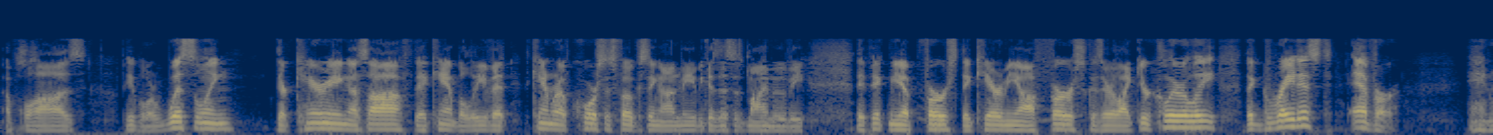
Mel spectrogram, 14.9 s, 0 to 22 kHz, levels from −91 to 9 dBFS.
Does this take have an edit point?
no; 0 cuts

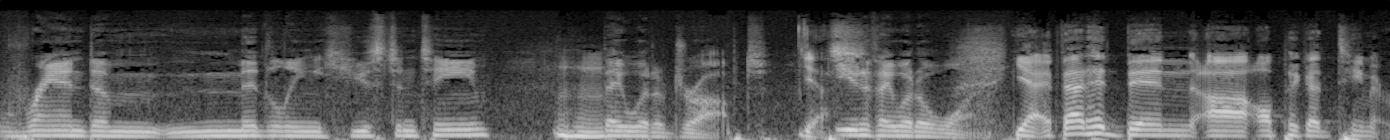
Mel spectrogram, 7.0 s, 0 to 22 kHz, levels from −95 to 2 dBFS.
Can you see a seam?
no; 0 cuts

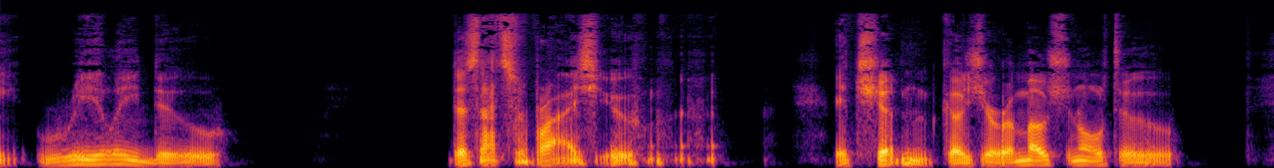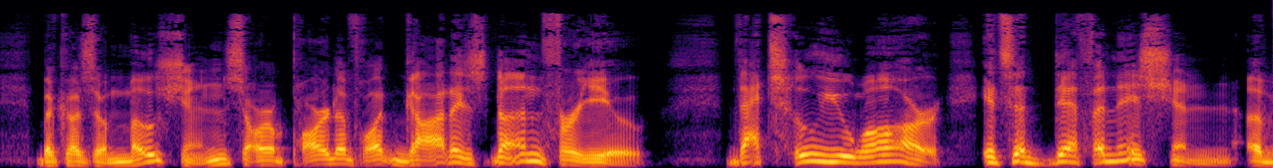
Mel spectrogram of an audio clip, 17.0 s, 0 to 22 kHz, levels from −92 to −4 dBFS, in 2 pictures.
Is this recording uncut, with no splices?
yes; 0 cuts

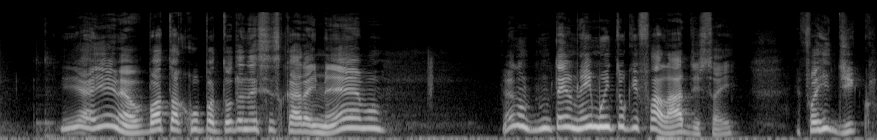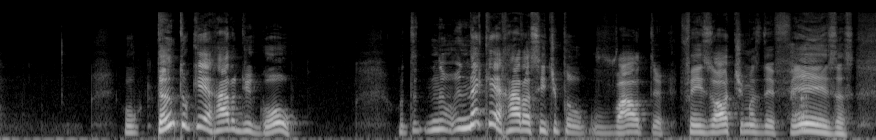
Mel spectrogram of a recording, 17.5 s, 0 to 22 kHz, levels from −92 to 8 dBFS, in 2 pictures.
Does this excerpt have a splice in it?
yes; 2 cuts; at 14.4 s, 15.5 s

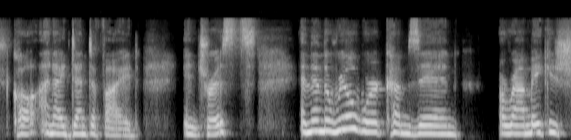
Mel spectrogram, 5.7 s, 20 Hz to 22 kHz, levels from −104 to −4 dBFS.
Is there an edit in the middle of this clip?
yes; 1 cut; at 2.9 s

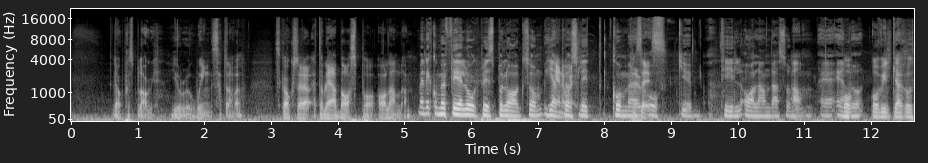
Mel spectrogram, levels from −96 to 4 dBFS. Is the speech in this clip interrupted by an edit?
no; 0 cuts

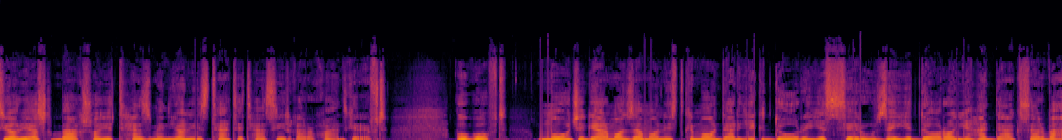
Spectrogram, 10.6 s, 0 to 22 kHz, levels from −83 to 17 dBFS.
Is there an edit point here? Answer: yes; 1 cut; at 4.5 s

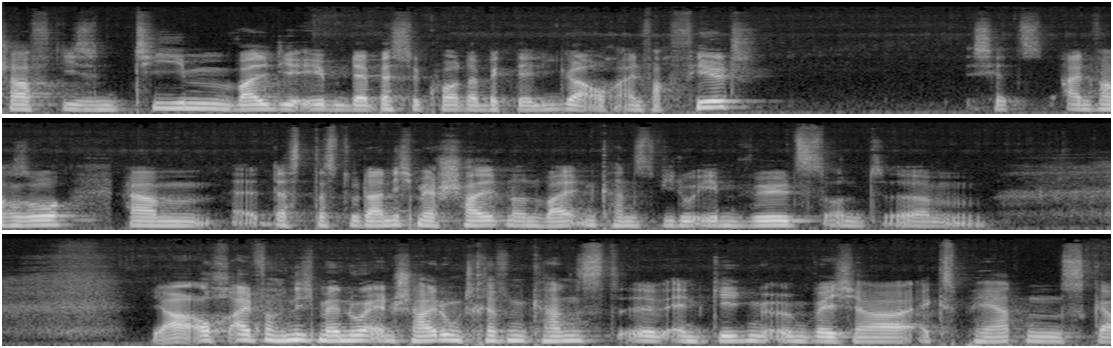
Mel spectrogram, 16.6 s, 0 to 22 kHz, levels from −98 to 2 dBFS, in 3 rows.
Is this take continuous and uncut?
no; 1 cut; at 6.1 s

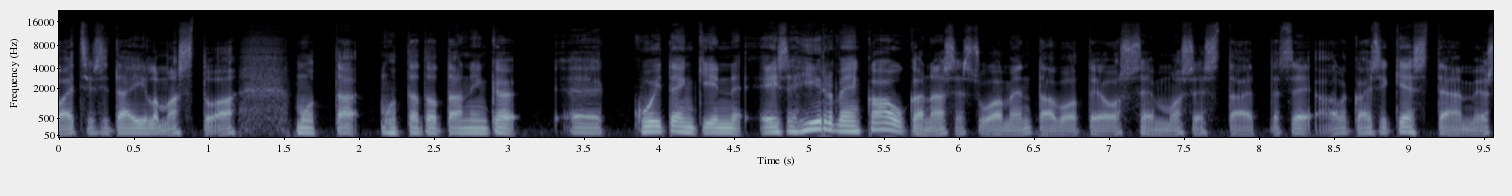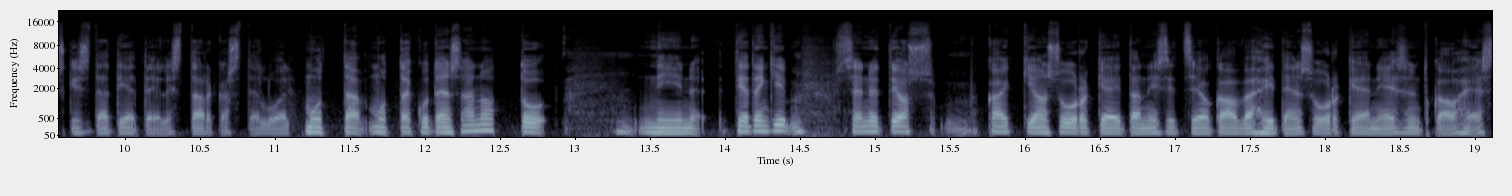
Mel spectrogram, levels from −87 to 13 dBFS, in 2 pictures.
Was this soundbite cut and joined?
yes; 1 cut; at 11.1 s

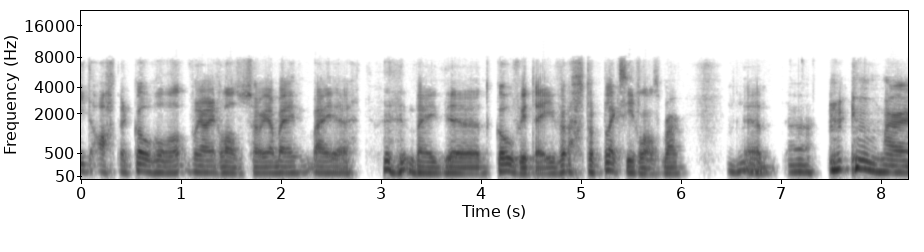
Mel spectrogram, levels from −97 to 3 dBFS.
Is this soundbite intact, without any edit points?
no; 1 cut; at 7.1 s

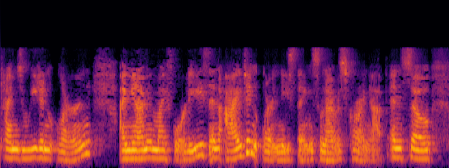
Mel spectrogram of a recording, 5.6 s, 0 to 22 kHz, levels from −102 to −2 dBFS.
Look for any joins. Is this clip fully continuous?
yes; 0 cuts

